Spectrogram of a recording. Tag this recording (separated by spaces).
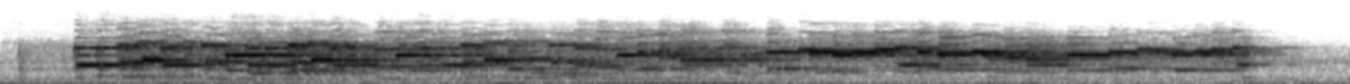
van ice cream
